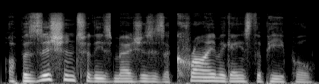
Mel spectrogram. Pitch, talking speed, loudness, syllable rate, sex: 145 Hz, 190 wpm, -17 LUFS, 6.2 syllables/s, male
